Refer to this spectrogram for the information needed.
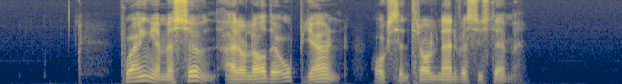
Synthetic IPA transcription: pʰɔɛŋəmeːsœʋnæ̰ːɾoːlɑːd̪əʊpʰjæːɳ | o̰ːɡsɛnt̪ʰɾɑːlnæɾʋəsʏst̪eːmʔə̰

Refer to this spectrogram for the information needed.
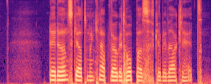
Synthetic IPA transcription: d̪̥ɛd̪ɵœnskaɾat̪mankʰnap̚t̪voːɡat̪hɔpːasːkabliːvæɾklɪɡhḛːt̪

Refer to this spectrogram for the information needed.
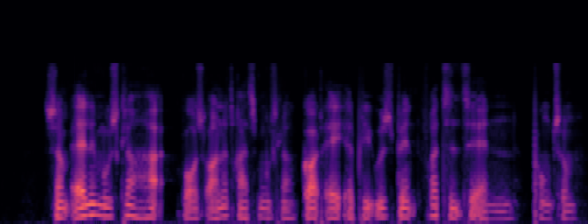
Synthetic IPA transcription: sɒ̽mʔæləmusɡ̥lɐɦɑ̈ʋɒːsɒ̽nəd̥ʁad̥smusɡ̥lɐɡ̥ɒ̽d̥æʔæ̥b̥lḭːʔuð̞ˠsb̥en̰d̥fʁɑ̈t͡sʰið̞̰ˠt͡sʰe̝lʔænn̩pʰɔ̽ŋt͡sʰɔ̽m

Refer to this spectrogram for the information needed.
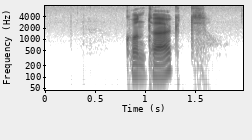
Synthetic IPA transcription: kʰʊnt̪ʰɑkt̪

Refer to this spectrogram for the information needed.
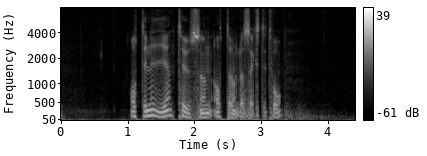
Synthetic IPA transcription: ɔt̪ːɪniːʊt̪ʰʉ̟ːsənɔ̰t̪ːahɵnd̪ɾasɛ̰kst̪ɪt̪ʰv̥oː

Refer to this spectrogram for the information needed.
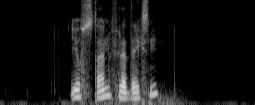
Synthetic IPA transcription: jʊst̪ænfɾɛd̪ɾɪksn̩

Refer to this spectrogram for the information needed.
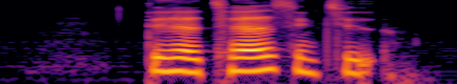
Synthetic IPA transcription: d̥e̝ɦæð̞̩ˠt͡sʰɛːð̞̩ˠsint͡sʰið̞̰ˠ

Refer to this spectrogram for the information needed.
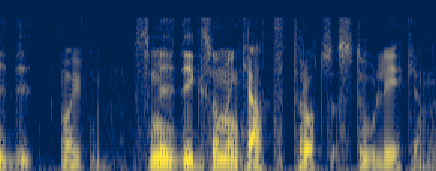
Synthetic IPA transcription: ɔj | smiːd̪ɪɡsɔmɛnkʰat̪ʰːɾɔt̪sːt̪uːleːkə̰n

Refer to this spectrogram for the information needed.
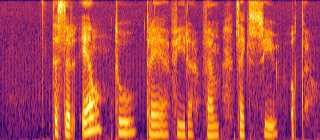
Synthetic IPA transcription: t̪ʰɛsəɾeːnt̪ʰuːt̪ʰɾeːfiːɾəfɛmsɛkssyːʋ | ʔɔt̪ʰə̥

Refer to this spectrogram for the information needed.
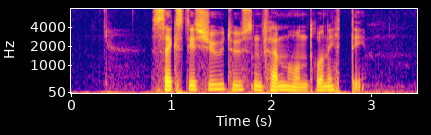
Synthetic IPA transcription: sɛkst̪ɪʃʉːt̪ʰʉːsn̩fɛmhʉnd̪ʁəoːnɪt̪ɪ̰

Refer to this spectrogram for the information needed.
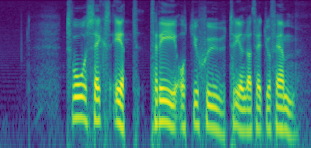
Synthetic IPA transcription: t̪ʰvoːsɛksɛt̪ʰːɾeːɔ̰t̪ːɪʊɧʉ̟ːt̪ʰɾeːɵnɾat̪ʰɾɛt̪ːɪʊfɛmː

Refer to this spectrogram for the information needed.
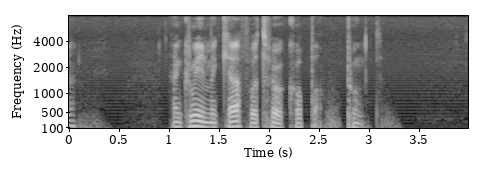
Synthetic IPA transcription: ə | hankʰɔmɪnmeːd̪kʰafəɔt̪ʰvoːkʰɔpːa̰ɾpʰɵŋkt̪

